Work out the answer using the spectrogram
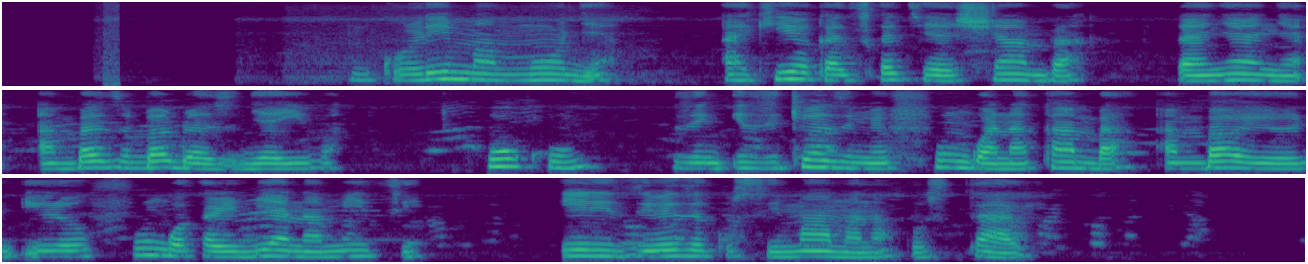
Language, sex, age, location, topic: Swahili, female, 25-35, Dar es Salaam, agriculture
